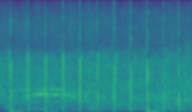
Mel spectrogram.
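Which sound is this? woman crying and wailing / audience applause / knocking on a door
audience applause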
